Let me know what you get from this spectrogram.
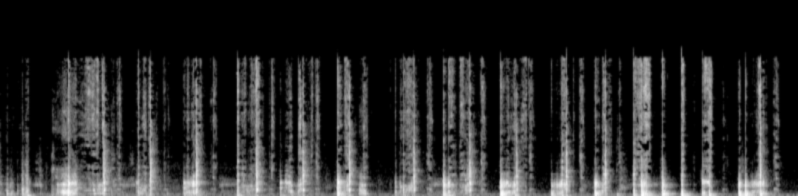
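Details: Rhythmic bursts of clattering and chopping-like knocks, like dishes and utensils in a small room, repeating about every half second with no animal voice.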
